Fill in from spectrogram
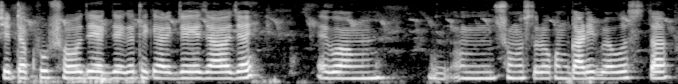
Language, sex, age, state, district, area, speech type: Bengali, female, 30-45, West Bengal, Birbhum, urban, spontaneous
